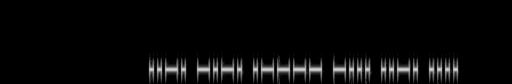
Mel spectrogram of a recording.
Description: Morse code, heard as a keyed tone, about 32 wpm, 700 Hz. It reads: FC1BFH
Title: DXCC-100 Call Signs - 6 Characters - 30wpm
